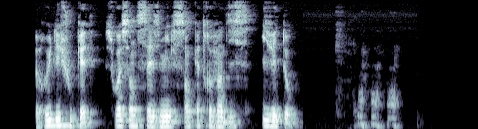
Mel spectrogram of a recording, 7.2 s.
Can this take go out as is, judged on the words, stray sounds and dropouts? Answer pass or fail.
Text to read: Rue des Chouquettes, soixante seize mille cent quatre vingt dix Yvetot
fail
